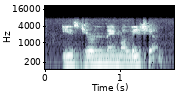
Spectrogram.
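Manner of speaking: rising intonation on Alicia. Teaching intonation for yes-or-no questions, rising intonation on Alicia. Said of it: "we are going to use the rising intonation. Rising".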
